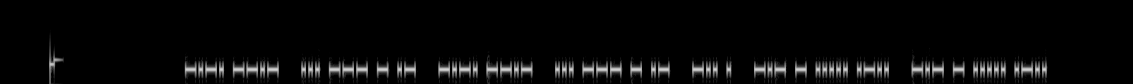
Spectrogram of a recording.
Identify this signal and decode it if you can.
Morse code, heard as a keyed tone, about 36 wpm, 690 Hz. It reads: CQ SOTA CQ SOTA DE KT5L KT5L
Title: SOTA QSO Practice 35wpm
